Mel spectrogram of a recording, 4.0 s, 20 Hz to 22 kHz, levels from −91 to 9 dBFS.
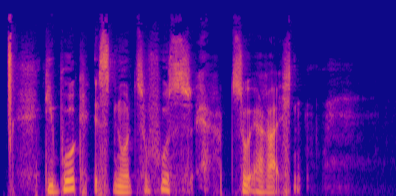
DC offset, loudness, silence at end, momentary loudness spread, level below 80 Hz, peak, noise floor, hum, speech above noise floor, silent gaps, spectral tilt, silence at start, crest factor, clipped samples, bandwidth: under 0.1%; -23 LUFS; 1 s; 10 LU; -56 dBFS; -2 dBFS; -64 dBFS; none; 40 dB; none; -4 dB/octave; 0.05 s; 24 dB; under 0.1%; 16.5 kHz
